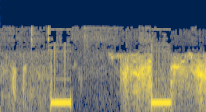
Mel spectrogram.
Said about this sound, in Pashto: متاسفانه چې تلیفون قطع شو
